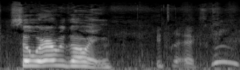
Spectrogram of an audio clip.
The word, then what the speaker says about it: Utrecht: Utrecht. Utrecht.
